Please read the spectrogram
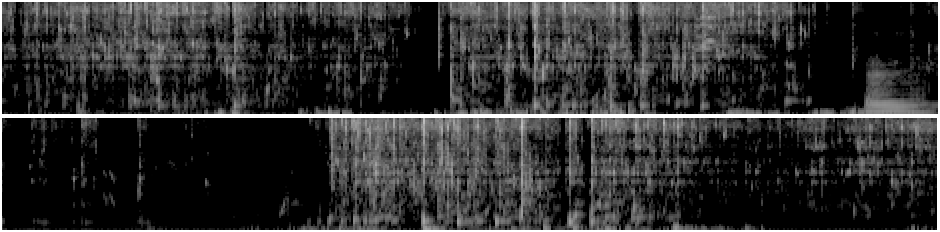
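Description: Liquid poured from a plastic bottle into a plastic bucket, splashing and trickling in three spells with a pause a little past the middle.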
